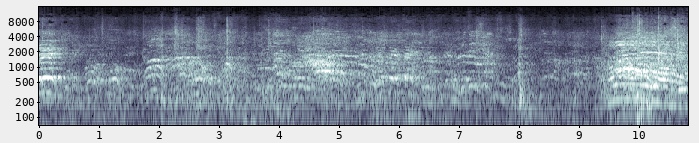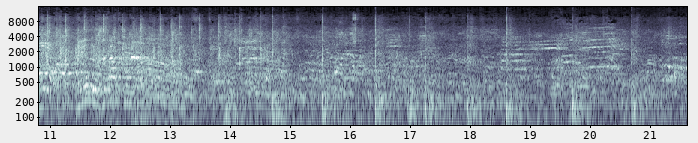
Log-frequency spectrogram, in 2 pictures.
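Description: Young players shout and call out across a large echoing gym.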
